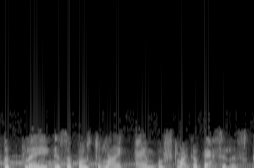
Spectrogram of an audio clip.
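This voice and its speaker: Brief: actor as a composed scholarly detective, lively lilting delivery, muffled hissy old radio. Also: male voice, a little high, natural voice. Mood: lecturing. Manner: measured, lecturing, dryly amused. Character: calm, learned English detective. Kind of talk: 1940s radio acting. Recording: dull old radio recording with hiss.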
